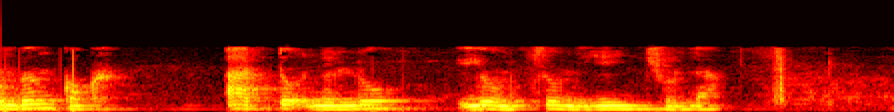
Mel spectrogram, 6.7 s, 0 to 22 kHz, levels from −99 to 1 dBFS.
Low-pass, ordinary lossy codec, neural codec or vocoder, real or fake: 7.2 kHz; AAC, 16 kbps; none; real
